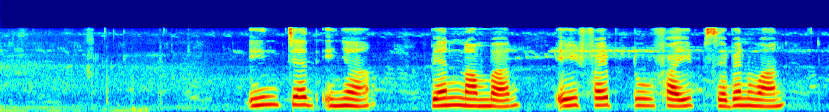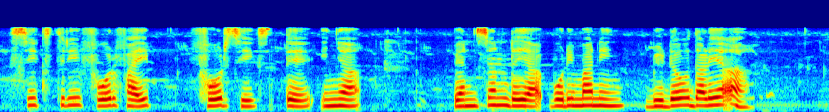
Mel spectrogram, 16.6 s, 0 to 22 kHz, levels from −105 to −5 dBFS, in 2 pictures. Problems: background sounds at intervals, background conversations at intervals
